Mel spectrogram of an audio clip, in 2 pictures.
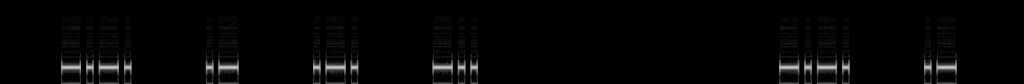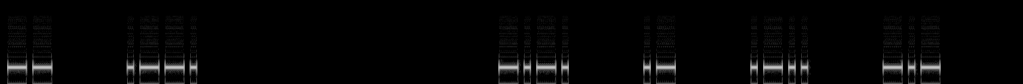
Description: Morse code, heard as a keyed tone, about 19 wpm, spaced as for 9 wpm, 800 Hz. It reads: CARD CAMP CALK
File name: Spaced Alphas / Spaced Alphas mp3s / Cs sp @18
